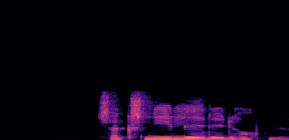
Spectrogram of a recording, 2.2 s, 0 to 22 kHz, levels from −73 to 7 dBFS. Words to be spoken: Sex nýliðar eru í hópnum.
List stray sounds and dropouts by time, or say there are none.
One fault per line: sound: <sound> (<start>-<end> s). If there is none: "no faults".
no faults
